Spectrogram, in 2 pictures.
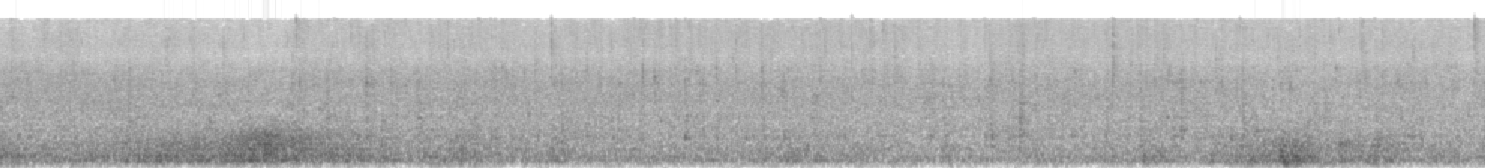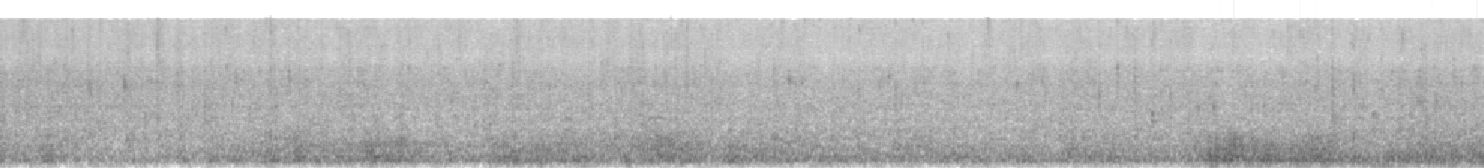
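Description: Steady rain falling, with several low rolls of thunder rumbling through it; the loudest and sharpest comes about eleven seconds in.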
